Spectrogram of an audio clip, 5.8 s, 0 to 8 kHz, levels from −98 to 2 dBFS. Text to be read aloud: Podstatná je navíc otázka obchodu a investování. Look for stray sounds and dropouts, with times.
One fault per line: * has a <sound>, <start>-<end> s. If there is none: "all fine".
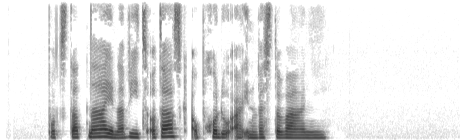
* has a dropout, 2.3-2.4 s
